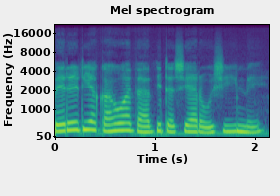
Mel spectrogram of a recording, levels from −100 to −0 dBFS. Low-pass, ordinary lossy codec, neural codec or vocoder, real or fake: 19.8 kHz; none; autoencoder, 48 kHz, 128 numbers a frame, DAC-VAE, trained on Japanese speech; fake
